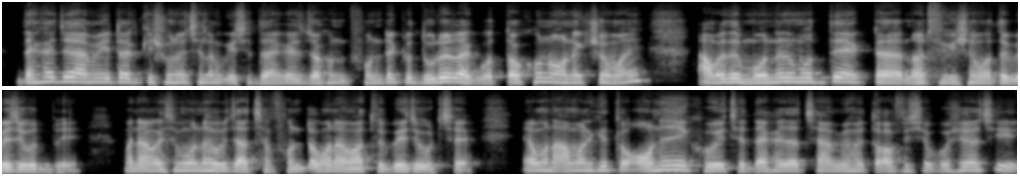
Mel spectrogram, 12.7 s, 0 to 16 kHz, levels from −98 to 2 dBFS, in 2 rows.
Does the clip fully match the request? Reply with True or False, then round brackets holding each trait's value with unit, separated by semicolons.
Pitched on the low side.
False (160 Hz)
